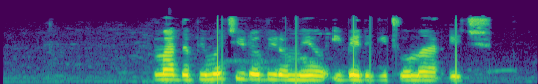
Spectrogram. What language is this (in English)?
Luo (Kenya and Tanzania)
